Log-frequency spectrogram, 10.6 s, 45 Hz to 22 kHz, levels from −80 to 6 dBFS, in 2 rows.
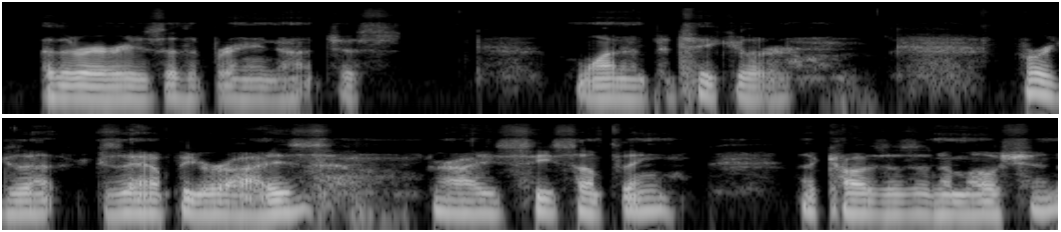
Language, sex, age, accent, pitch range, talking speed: English, male, 60-79, American, 105-120 Hz, 125 wpm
